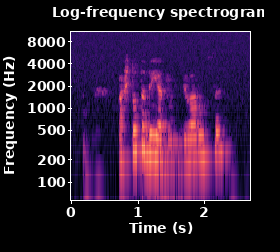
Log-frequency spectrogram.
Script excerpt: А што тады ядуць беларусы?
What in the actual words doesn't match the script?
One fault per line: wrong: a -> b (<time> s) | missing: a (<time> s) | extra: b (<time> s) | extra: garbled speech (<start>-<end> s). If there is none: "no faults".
no faults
